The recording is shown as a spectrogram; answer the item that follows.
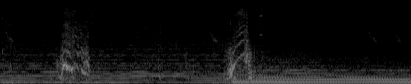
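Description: Zipper of a fabric duffel bag being pulled shut, a short zip a little over half a second in and a second sweep just after two seconds, over a steady film-score music bed whose bass deepens about two seconds in.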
